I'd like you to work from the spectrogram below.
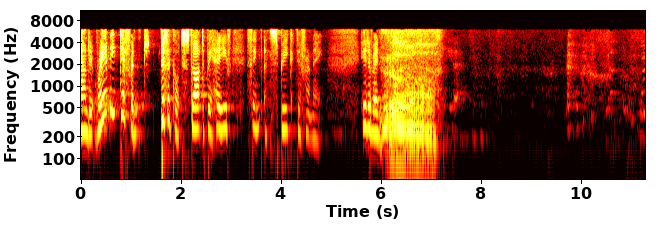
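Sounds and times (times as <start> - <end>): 
speech: 0.1 - 4.9, 5.6 - 7.2
person growling imitating an animal: 6.0 - 7.3.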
